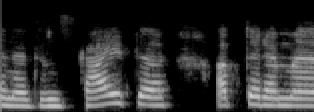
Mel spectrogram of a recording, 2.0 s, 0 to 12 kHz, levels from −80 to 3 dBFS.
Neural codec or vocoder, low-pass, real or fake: none; 7.2 kHz; real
